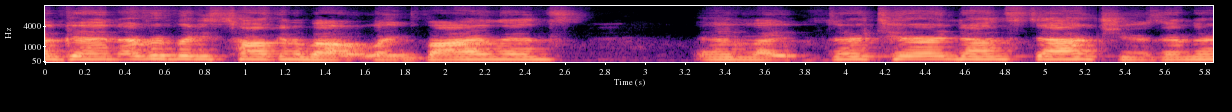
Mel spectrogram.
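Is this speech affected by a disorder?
Yes: cerebral palsy.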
